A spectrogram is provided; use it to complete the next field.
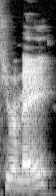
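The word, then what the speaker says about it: Kiramai: I was getting to it is weird to see it written because it's pronounced Keira May yeah but I saw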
